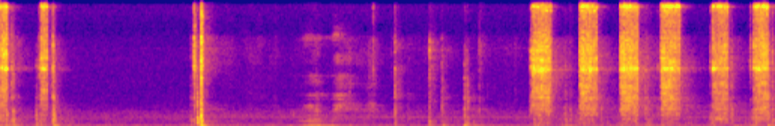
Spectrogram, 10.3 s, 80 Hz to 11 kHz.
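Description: A ratchet clicks in a quick run of sharp bursts while the mirror bolts on a 2008 Dodge Caliber are snugged down during a mirror replacement, preceded by scattered knocks and light handling noise.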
